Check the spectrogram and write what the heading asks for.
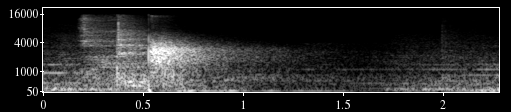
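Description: Pool break shot: a crack as the cue drives the cue ball, then, about half a second in, a loud sharp clack as the cue ball smashes into the racked balls. A scattering clatter of balls knocking together and rolling follows and dies away.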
